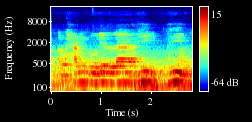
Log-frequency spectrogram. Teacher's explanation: habis itu hi-nya keikutan tipis padahal seharusnya tebal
